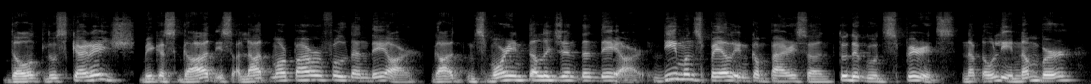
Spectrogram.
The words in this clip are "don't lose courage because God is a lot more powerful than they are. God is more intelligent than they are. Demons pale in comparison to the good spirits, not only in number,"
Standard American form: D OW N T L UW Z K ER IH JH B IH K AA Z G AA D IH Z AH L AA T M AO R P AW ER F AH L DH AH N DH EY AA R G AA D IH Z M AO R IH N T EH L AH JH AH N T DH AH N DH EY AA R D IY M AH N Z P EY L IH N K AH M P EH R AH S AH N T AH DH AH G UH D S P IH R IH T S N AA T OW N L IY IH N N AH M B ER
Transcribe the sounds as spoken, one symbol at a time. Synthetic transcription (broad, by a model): D OW N T L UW S K ER IH JH B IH K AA S G AA D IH S AH L AA T M AO R P AW ER F AH L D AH N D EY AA R G AA D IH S M AO R IH N T EH L AH JH AH N T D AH N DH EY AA R D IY M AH N S P EY L IH N K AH M P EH R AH S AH N T AH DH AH G UH D S P IH R IH T S N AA T OW N L IY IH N N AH M B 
